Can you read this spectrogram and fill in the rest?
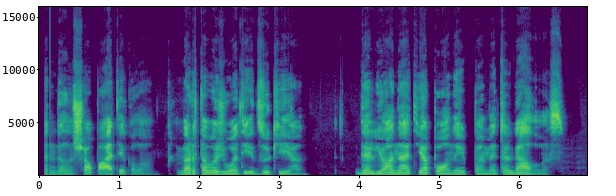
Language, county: Lithuanian, Kaunas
